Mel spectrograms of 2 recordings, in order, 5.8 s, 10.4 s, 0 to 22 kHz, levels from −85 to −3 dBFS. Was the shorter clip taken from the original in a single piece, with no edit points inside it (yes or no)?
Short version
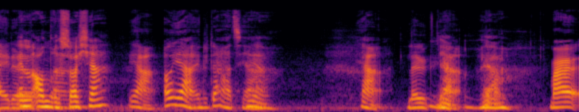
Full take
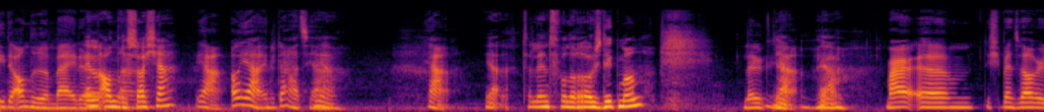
no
